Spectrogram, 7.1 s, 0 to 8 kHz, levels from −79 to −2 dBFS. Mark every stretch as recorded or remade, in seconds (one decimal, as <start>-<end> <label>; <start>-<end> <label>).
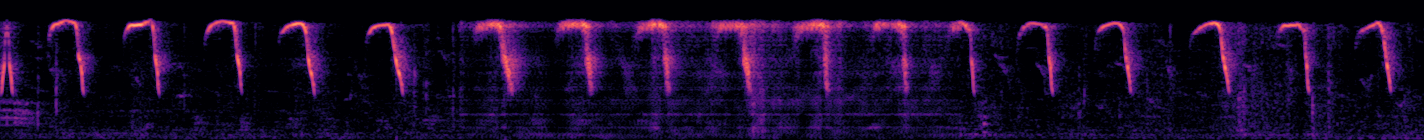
0.0-2.3 recorded; 2.3-4.8 remade; 4.8-7.1 recorded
